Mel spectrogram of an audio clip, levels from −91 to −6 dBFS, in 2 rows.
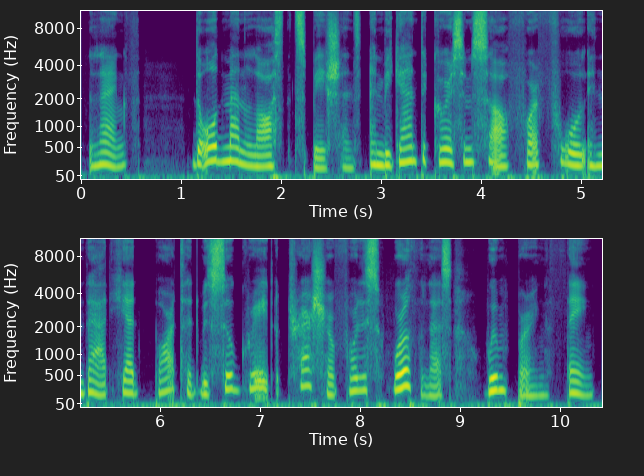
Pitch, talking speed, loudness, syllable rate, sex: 200 Hz, 175 wpm, -20 LUFS, 4.7 syllables/s, female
